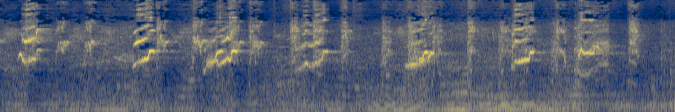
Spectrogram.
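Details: Very vocal wild Javan myna, a female's chattering played to prompt young mynas to sing: scratchy, warbling squawks with twisting whistles, irregularly spaced, over a low background hum.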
